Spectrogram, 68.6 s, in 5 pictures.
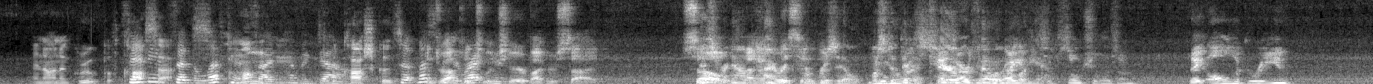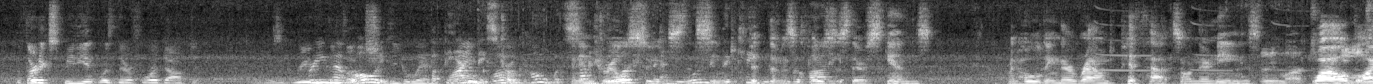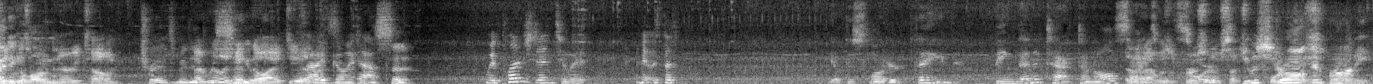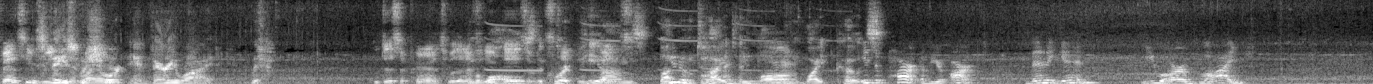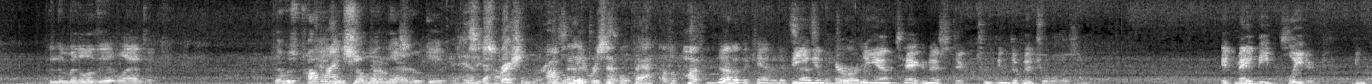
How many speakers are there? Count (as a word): nine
